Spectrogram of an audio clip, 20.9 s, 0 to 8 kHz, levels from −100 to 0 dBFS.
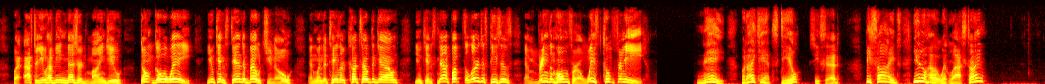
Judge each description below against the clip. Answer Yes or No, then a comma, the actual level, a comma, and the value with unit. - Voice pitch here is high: Yes, high, 210 Hz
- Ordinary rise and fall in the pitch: No, wide, 7.8 semitones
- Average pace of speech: Yes, average, 160 wpm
